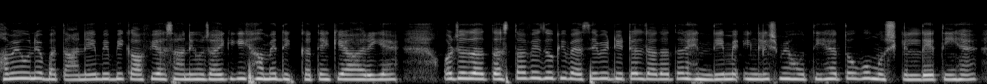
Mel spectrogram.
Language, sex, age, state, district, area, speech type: Hindi, male, 60+, Rajasthan, Jaipur, urban, spontaneous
